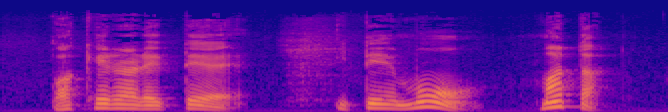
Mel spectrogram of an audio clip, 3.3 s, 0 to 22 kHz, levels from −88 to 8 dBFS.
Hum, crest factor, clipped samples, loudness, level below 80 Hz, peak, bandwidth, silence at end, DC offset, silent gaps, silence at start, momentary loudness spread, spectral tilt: none; 20 dB; under 0.1%; -25 LUFS; -64 dBFS; -6 dBFS; 14.5 kHz; 0.35 s; under 0.1%; none; 0.25 s; 14 LU; -5 dB/octave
